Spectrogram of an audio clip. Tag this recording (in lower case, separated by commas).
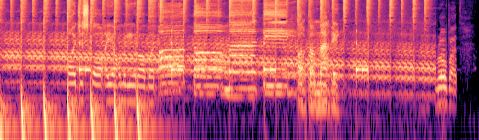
music, speech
